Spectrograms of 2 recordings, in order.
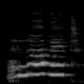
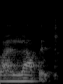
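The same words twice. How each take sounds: First: Squeaky, much higher and louder; high squeal. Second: Said in the usual way. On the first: Shown as a demonstration.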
